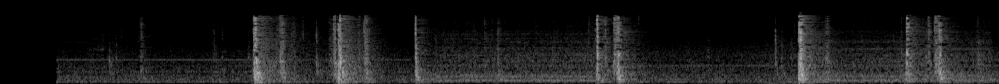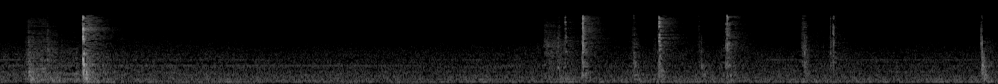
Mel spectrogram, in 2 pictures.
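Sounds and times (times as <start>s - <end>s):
mechanism clacks and clunks: 1.0s - 5.1s, 5.9s - 6.4s, 7.7s - 8.4s, 9.0s - 11.2s, 15.4s - 18.7s.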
